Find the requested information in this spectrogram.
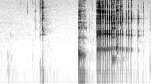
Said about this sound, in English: Can you burp on spot?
